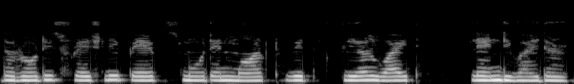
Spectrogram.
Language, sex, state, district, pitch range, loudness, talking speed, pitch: English, female, Arunachal Pradesh, Lower Dibang Valley, 185-195 Hz, -14 LUFS, 135 wpm, 190 Hz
